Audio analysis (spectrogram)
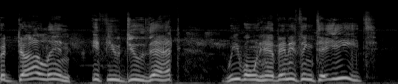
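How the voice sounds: A man's cartoonish character voice, high-pitched, at a moderate pace.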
